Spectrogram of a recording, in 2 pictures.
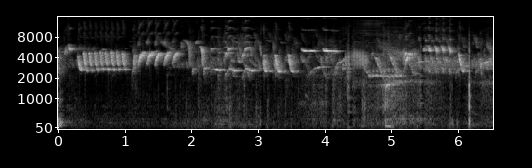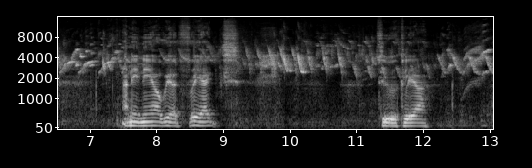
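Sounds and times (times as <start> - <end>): finches chirping and trilling: 0.0 - 13.0.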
